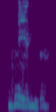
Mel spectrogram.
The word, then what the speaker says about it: did: el pasado usamos solamente did Acuérdate que la d de did tiene que sonar bien fuerte did no did did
